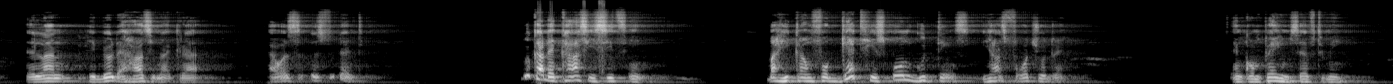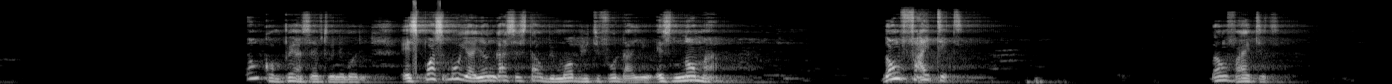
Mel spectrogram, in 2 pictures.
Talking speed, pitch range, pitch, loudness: 130 wpm, 125-205 Hz, 155 Hz, -16 LUFS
